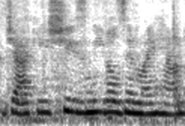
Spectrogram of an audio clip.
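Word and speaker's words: Jaci: is um jackie sorry keep wanting to say jc because it's spelled j-a-c-i but um jackie she's needles in my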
